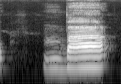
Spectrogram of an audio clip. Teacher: বা হরফটি আমরা দুই ঠোঁট হইতে উচ্চারণ করব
